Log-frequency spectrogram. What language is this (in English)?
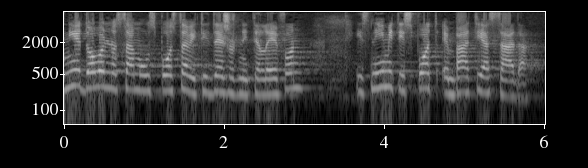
Croatian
